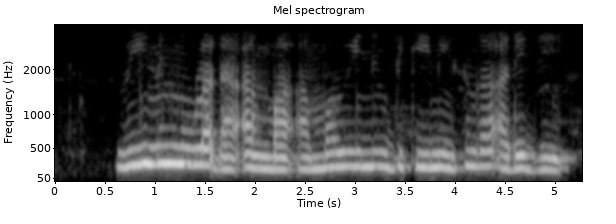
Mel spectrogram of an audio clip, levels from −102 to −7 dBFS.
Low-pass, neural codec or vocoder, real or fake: 3.6 kHz; none; real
